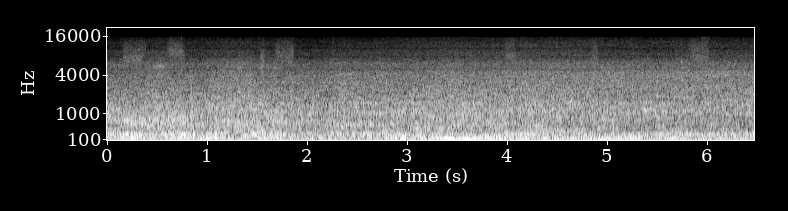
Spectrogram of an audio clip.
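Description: Four-wheel-drive vehicle's engine running under load off-road, a steady drone with its pitch shifting up and down as the revs change.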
